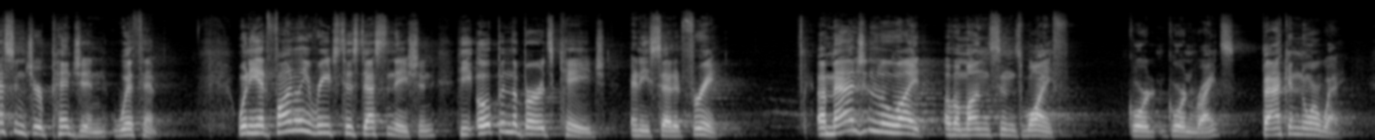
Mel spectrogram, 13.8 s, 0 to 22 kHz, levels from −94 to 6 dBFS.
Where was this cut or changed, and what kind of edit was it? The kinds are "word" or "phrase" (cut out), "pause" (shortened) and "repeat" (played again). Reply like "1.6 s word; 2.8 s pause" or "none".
none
